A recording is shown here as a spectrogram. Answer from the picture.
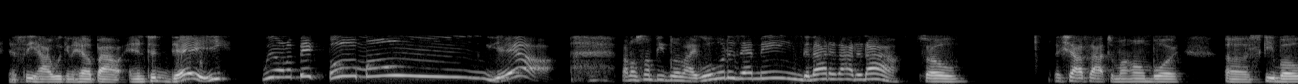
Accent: American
